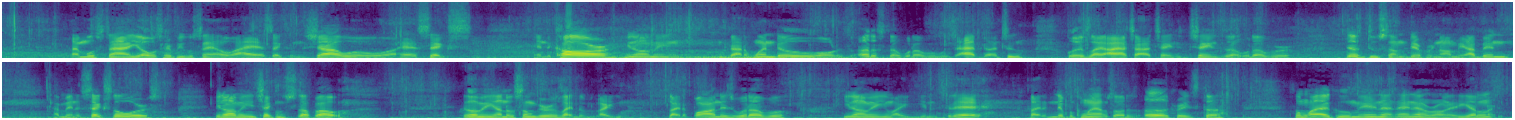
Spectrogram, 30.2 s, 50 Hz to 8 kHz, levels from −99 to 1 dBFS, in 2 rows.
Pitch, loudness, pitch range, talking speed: 130 Hz, -22 LUFS, 120-140 Hz, 255 wpm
